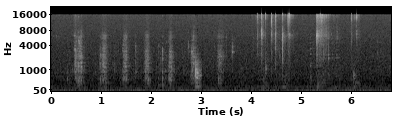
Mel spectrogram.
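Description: Crunching of a crisp pickled cucumber slice being chewed, about two bites a second, the loudest near the middle. Then a few light, sharp clicks of wooden chopsticks against the plate.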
